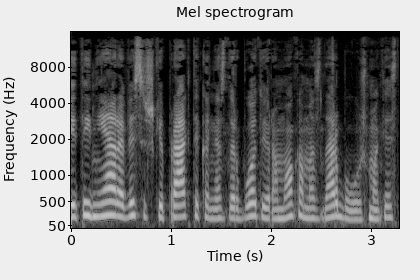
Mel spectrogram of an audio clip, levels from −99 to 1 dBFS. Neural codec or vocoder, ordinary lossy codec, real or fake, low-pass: none; MP3, 64 kbps; real; 14.4 kHz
